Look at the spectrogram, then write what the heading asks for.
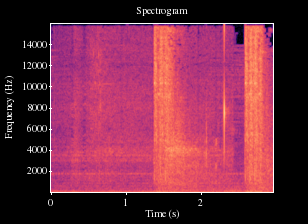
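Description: Video game gunfire crackles in quick bursts, with sharp loud volleys over a steady background rumble and near-constant combat noise.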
